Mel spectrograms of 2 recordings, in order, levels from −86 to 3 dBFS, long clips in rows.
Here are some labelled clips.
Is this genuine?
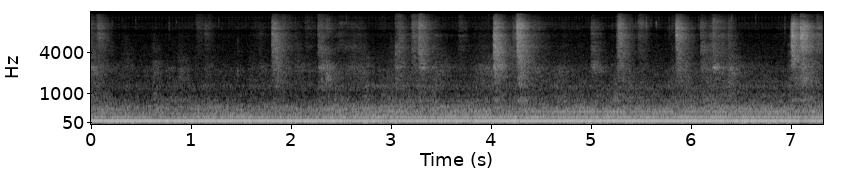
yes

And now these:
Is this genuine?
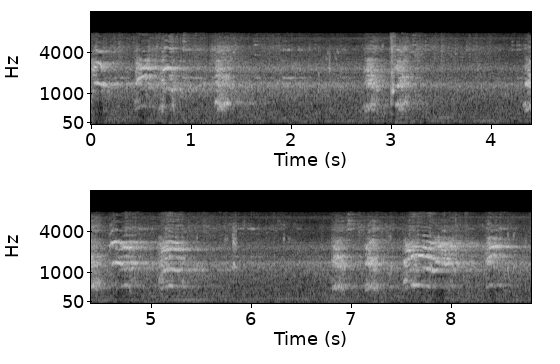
no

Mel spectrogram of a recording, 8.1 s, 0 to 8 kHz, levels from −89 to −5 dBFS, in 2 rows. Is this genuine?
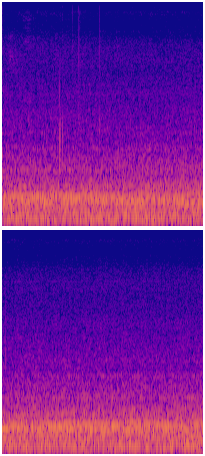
yes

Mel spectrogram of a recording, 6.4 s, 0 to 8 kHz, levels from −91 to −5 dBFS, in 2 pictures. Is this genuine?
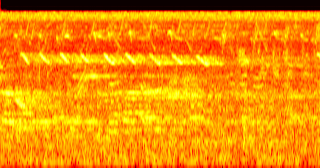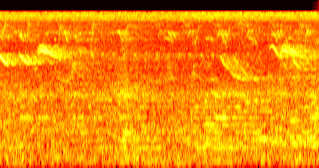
yes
